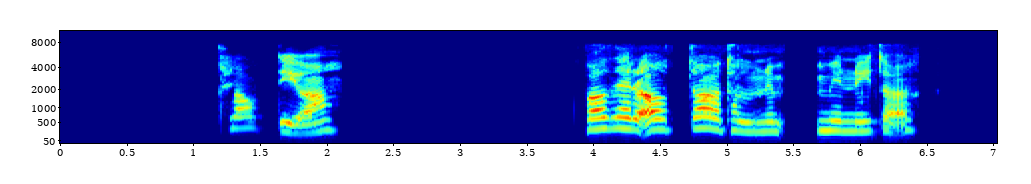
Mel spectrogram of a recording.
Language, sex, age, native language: Icelandic, female, 11, Icelandic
